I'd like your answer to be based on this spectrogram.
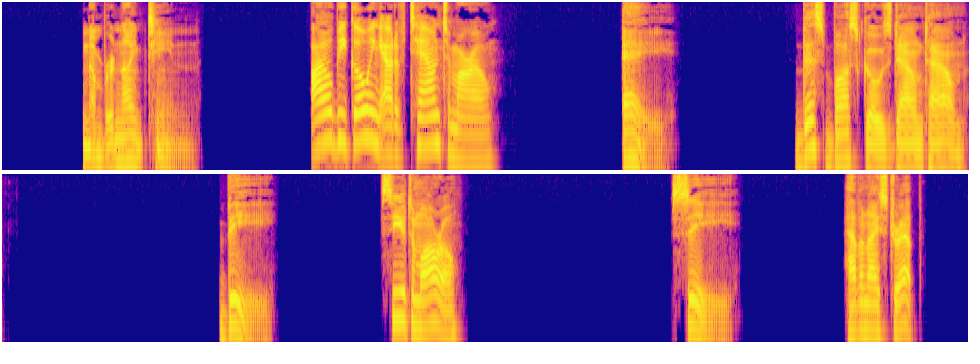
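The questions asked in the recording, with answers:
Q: I'll be going out of town tomorrow.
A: C: Have a nice trip.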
